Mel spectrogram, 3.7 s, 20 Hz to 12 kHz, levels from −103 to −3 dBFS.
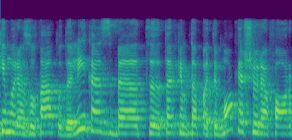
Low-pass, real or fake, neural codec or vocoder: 7.2 kHz; real; none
